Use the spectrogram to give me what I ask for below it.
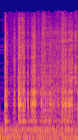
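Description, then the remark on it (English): Rough rasping of Minerva's Jaunty Jeopardy Jinx Solution, an all-purpose drill file saw: a few quick back-and-forth scraping strokes in two short bursts with a brief pause between, moderately loud with no voices. “Sort of an all-purpose drill file saw to get you out of any jam.”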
